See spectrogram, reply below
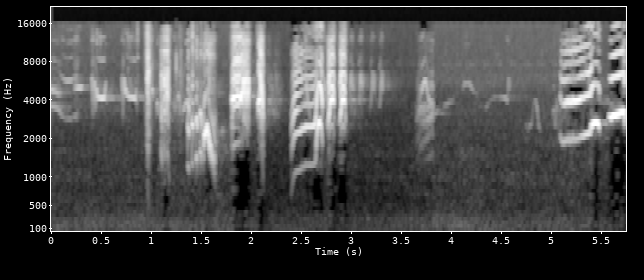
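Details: Decoy female Oriental magpie-robin calling a male for trapping, singing a mix of harsh clicks, rising whistles, and soft scattered notes, ending with a bright, ringing upslurred phrase.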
